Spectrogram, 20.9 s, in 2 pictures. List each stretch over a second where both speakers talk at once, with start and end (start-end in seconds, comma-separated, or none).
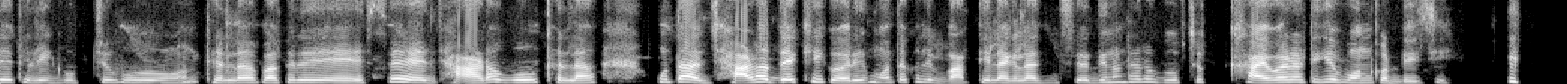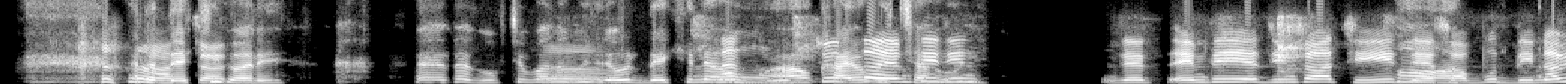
15.2-17.0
